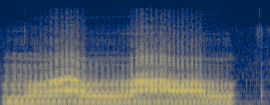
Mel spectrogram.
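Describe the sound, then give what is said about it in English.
A single voice sings a steady, droning chant on one held pitch for about three seconds, its vowel shifting midway, clear, a prayer-like opening chant that starts a yoga practice, then it stops abruptly. “You start off with an opening chant, similar to a prayer.”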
